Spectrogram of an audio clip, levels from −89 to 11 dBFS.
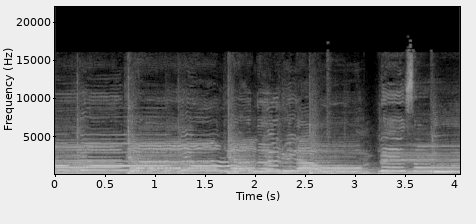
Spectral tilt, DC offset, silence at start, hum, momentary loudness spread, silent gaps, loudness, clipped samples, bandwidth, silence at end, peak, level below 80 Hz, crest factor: -5 dB/octave; under 0.1%; 0 s; none; 3 LU; none; -16 LUFS; under 0.1%; 16.5 kHz; 0 s; -2 dBFS; -28 dBFS; 14 dB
